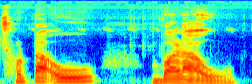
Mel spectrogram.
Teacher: आप जब बोलते हैं तो आपके होंठ क्या होते हैं, आगे की ओर आते हैं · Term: ओष्ठ स्वर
